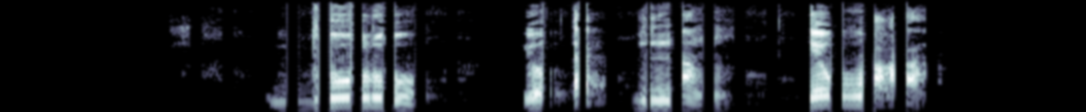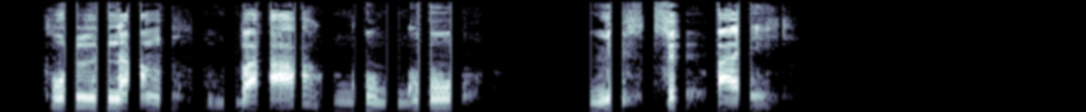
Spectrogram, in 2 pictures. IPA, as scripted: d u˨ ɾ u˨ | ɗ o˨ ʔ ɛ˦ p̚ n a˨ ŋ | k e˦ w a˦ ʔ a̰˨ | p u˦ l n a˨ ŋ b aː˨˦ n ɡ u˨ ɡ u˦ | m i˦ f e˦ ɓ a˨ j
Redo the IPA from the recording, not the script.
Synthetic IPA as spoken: d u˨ ɾ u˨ | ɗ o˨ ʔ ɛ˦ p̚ n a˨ ŋ | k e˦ w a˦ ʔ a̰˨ | p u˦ l n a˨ ŋ b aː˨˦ ɡ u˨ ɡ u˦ | m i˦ f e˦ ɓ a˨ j

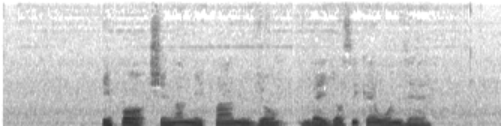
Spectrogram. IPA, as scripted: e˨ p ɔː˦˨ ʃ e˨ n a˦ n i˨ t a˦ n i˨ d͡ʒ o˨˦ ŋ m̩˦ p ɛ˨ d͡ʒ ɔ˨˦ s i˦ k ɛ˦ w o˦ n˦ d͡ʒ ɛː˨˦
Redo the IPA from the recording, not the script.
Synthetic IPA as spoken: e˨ p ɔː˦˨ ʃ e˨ n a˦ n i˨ p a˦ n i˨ d͡ʒ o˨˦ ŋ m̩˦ b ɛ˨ d͡ʒ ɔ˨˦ s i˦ k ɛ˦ w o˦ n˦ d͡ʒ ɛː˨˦

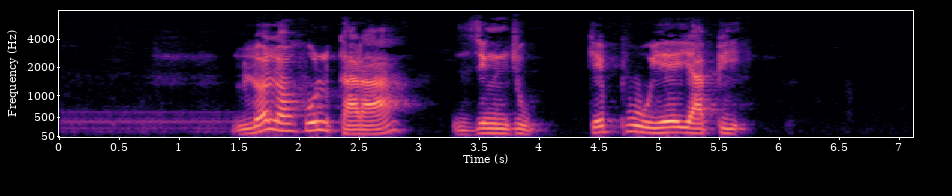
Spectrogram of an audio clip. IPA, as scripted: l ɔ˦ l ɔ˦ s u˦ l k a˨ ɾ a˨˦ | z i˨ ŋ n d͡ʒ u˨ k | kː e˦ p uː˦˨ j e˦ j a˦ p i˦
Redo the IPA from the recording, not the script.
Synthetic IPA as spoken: l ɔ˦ l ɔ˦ h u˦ l k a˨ ɾ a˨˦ | z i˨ ŋ n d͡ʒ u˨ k | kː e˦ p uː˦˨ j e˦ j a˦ p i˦

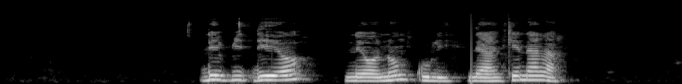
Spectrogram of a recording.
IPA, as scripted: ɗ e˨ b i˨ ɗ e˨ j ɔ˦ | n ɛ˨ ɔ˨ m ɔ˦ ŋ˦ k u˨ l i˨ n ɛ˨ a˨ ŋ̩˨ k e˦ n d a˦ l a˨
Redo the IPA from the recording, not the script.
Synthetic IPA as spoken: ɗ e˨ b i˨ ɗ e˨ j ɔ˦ | n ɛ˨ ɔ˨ n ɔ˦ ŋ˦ k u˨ l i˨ n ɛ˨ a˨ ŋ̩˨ k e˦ n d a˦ l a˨

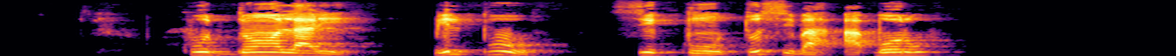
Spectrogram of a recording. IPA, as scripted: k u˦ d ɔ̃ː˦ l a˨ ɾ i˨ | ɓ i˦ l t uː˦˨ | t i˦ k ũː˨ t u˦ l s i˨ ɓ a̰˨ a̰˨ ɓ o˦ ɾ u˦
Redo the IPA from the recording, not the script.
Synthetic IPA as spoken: k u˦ d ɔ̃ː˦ l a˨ ɾ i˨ | ɓ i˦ l p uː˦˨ | s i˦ k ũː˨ t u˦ s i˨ ɓ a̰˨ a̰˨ ɓ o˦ ɾ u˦

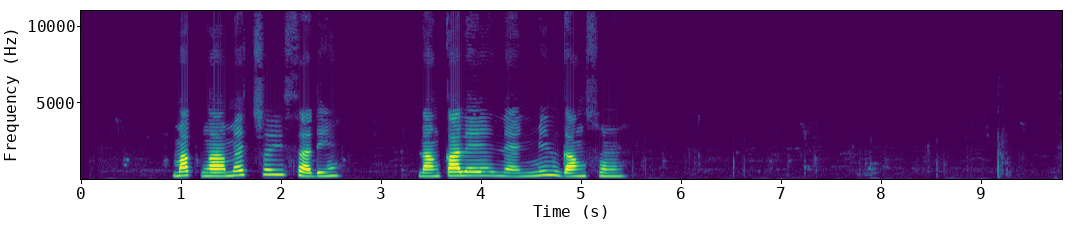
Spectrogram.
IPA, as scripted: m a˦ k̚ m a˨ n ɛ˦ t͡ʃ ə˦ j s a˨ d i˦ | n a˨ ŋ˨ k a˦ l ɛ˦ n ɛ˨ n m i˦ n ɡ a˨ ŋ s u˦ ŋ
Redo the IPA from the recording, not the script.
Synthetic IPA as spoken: m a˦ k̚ ŋ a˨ m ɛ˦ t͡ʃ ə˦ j s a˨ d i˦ | n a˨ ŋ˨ k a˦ l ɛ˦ n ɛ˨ n m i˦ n ɡ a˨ ŋ s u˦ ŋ

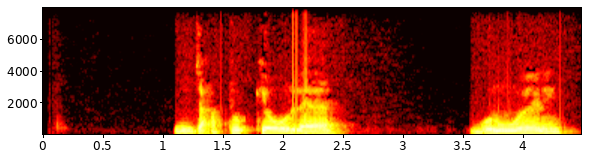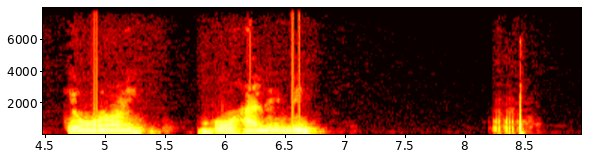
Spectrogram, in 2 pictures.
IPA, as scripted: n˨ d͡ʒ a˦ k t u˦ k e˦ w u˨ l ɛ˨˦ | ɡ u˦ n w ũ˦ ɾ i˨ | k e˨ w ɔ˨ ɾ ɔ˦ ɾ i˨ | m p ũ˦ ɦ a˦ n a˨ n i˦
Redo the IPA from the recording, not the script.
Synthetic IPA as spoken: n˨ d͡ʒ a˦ k t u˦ k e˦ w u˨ l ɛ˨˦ | ɡ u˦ n w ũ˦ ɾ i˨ | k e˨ w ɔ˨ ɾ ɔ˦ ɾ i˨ | m b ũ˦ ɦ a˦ n i˨ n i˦

